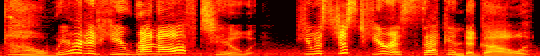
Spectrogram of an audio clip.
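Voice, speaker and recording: A woman voicing a cheeky, grumbling, excitable girl adventurer in an anime-style game, expressive and sassy. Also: very high-pitched, normal speed, a little hiss or hum, heavily acted. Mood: puzzled. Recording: music behind.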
